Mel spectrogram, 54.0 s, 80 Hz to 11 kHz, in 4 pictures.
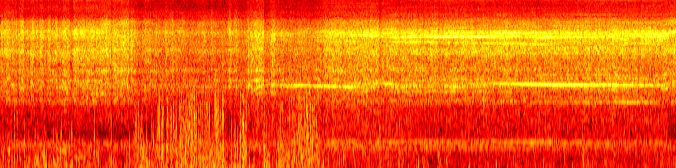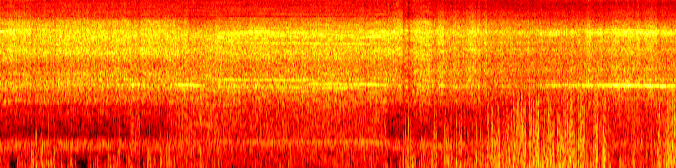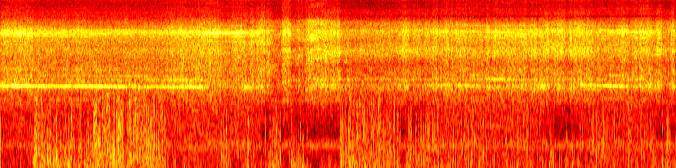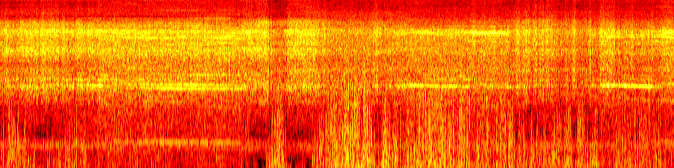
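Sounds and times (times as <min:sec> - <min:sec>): angle grinder cutting metal: 0:00.0 - 0:54.0.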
